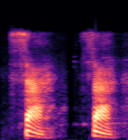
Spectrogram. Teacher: tempat pengucapannya itu memang masih di gigi seri atas ya daerah gigi seri atas dengan lidah pertemuannya itu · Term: huruf tsa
